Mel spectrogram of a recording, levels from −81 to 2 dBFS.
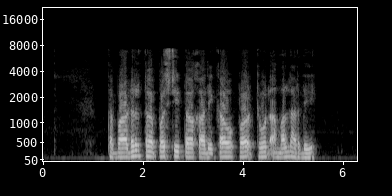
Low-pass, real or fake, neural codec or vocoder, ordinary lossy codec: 7.2 kHz; real; none; AAC, 32 kbps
